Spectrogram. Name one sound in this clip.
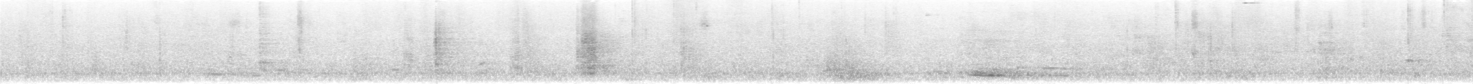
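A mixed youth choir sings in a large hall.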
